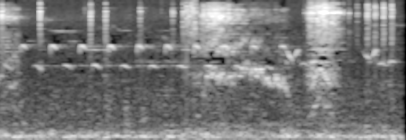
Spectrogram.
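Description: Songbirds chirping, over scattered sharp clicks from a fishing reel as a hooked fish is played on a bent rod, with two short hissing bursts.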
